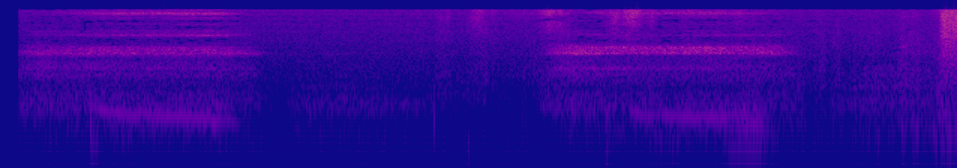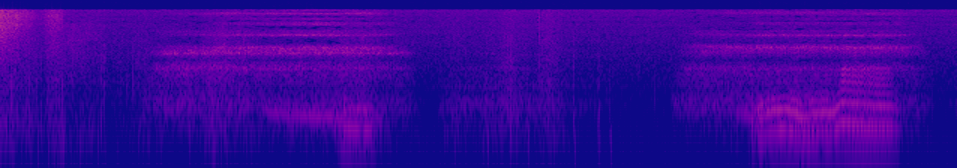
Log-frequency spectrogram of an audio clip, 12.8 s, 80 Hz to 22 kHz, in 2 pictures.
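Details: Snoring during sleep: four slow snoring breaths with a whistling, squeaky tone on each, at about 19 breaths a minute.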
